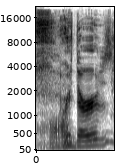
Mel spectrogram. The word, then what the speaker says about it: hors d'oeuvres: Hors d'oeuvres? Hors d'oeuvres. That's just how it's properly pronounced.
